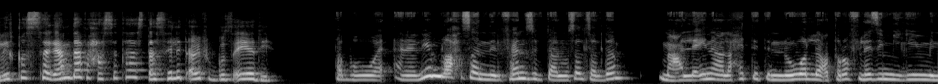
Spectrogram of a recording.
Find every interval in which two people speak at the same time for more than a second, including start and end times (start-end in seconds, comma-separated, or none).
none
